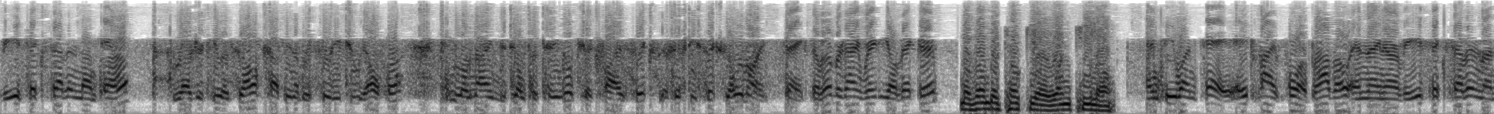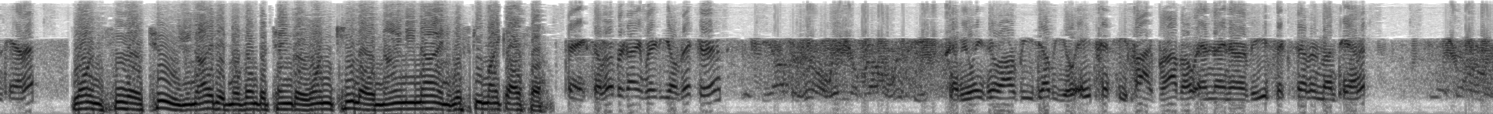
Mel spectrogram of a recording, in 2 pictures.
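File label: upper sideband 14MHz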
